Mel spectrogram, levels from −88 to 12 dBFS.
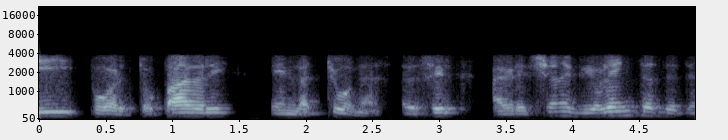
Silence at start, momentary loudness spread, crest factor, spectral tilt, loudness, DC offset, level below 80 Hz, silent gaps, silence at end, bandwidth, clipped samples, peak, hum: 0 s; 15 LU; 20 dB; -7.5 dB/octave; -27 LUFS; under 0.1%; under -90 dBFS; none; 0 s; 3.9 kHz; under 0.1%; -6 dBFS; none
